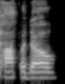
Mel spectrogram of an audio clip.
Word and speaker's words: Pappadeaux: the name Thibodeau or Pappadeaux somewhere Creole yes and so I was like the fact that the X is not pronounced is kind of fly yes you see it but you don't say it it's like sin it's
